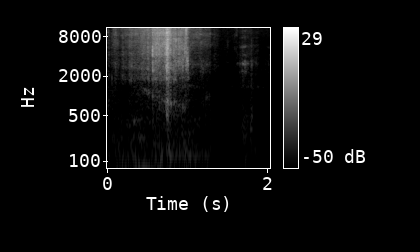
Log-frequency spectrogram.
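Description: A single crisp crunch of teeth biting into an apple, loud and brief, followed by fainter soft chewing.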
